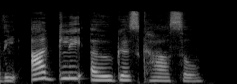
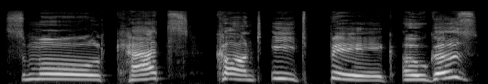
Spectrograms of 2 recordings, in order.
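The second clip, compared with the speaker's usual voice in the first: slow, loud ogre voice; scornful ogre; 4 semitones higher, 9 dB louder, much slower than usual. Acted. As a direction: boom it like a smug giant. Ogre scoffs at cat.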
